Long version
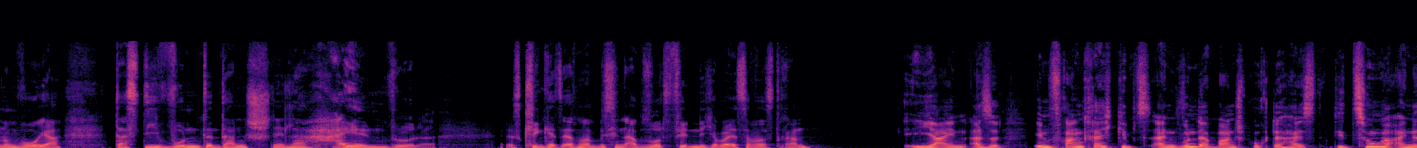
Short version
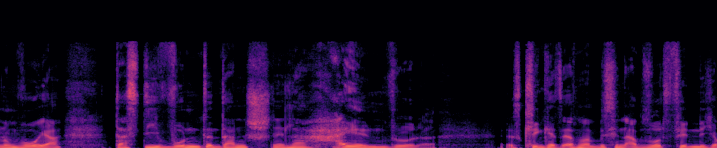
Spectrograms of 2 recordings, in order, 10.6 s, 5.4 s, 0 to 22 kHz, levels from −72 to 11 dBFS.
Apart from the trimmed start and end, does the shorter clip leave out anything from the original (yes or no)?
no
